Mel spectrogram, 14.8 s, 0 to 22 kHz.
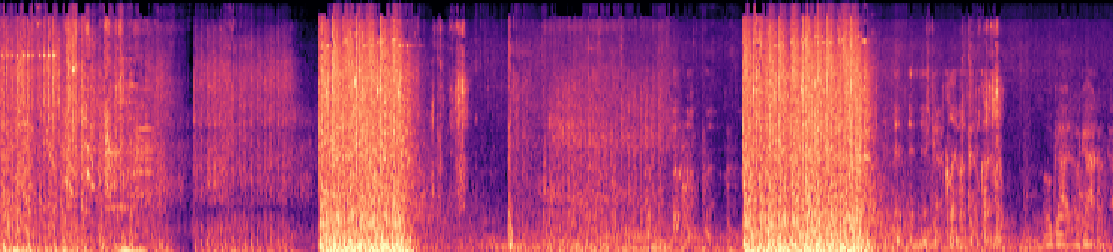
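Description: Bursts of gunfire in a squad battle video game, loud dense volleys around 0 to 2 s, 4 to 5.5 s and 10 to 11.5 s, with quieter rattling shots and game noise in between.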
